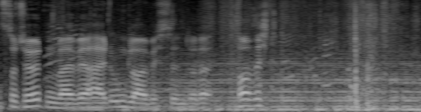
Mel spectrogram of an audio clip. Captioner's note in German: Dumpfer Laut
